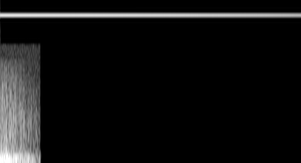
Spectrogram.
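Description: The rumbling tail of an explosion cuts off about half a second in, leaving a single steady high-pitched tone that slowly fades.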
